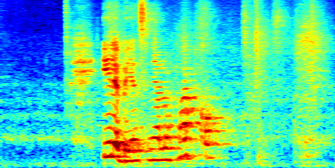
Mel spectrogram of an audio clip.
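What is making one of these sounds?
A young woman speaks briefly and calmly close by.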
